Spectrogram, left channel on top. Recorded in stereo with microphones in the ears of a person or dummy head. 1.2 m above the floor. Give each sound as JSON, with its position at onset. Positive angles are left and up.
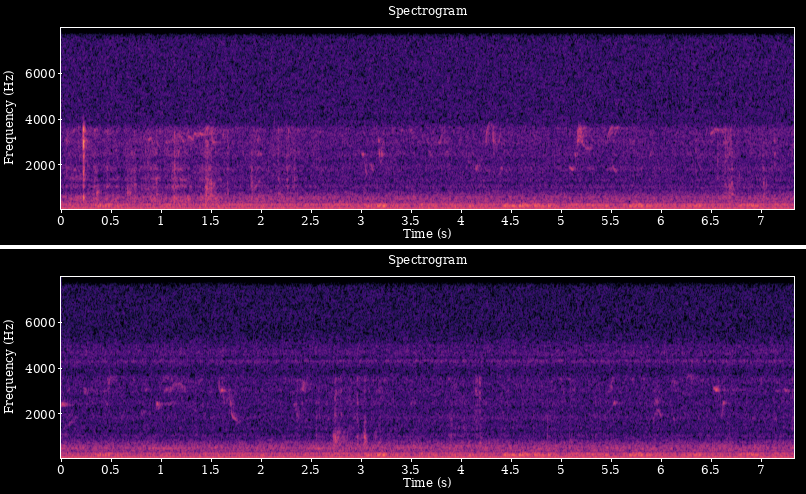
{"t": 0.0, "sound": "a fan", "side_deg": -85}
